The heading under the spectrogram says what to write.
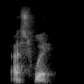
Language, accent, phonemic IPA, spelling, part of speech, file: French, France, /a swɛ/, à souhait, adverb, LL-Q150 (fra)-à souhait.wav
- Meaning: very, extremely, incredibly, as much as one could want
